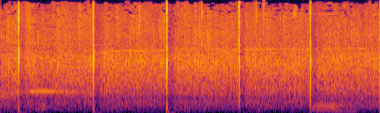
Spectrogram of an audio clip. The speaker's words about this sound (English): And would you please would you just give a round of applause for our staff? They're great.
